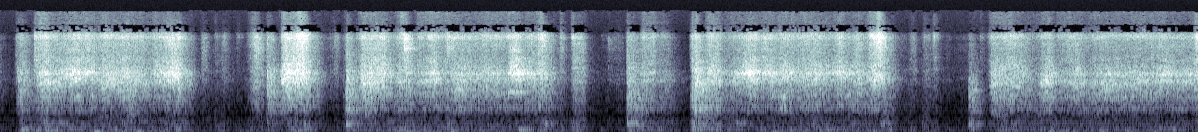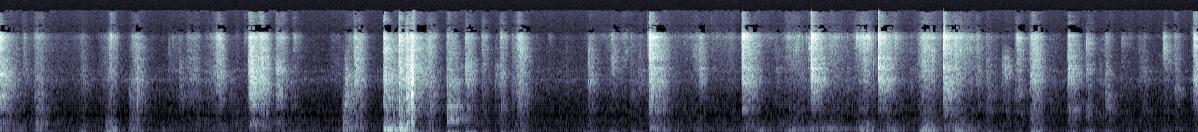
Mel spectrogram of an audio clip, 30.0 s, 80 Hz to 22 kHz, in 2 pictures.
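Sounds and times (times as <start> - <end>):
drywall blade scraping ceiling: 0.2 - 15.6, 17.3 - 18.7, 23.1 - 29.9.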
